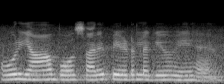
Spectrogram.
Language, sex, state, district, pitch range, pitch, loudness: Hindi, female, Uttar Pradesh, Shamli, 210-225 Hz, 215 Hz, -14 LUFS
